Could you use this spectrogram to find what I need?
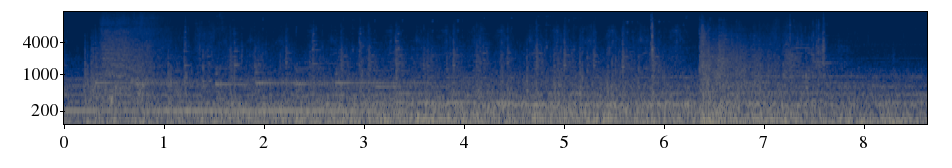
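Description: Chunks of rock clatter and crumble.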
